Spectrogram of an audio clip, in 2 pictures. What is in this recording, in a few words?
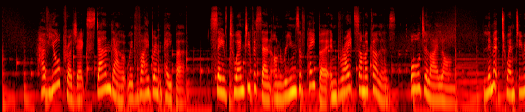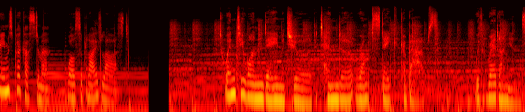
British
